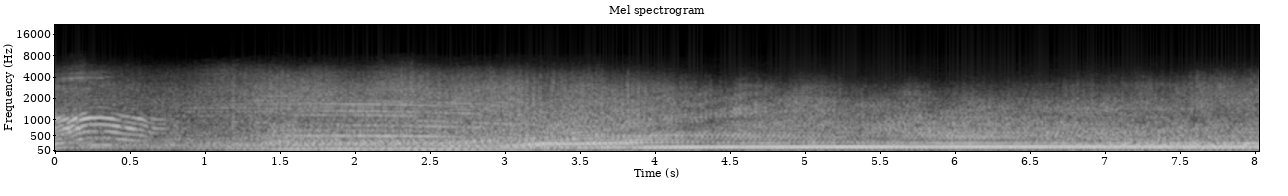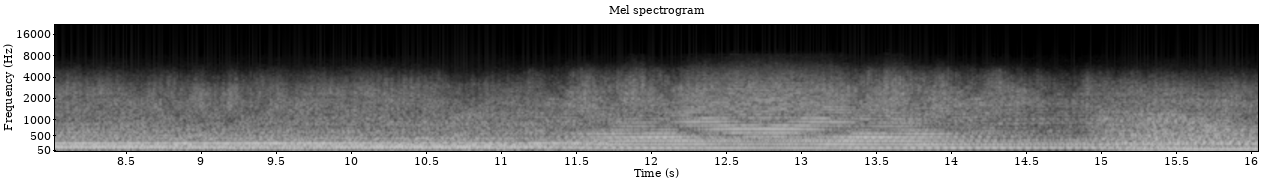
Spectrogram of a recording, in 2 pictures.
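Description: A plane's engine roars and whines as it dives past.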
